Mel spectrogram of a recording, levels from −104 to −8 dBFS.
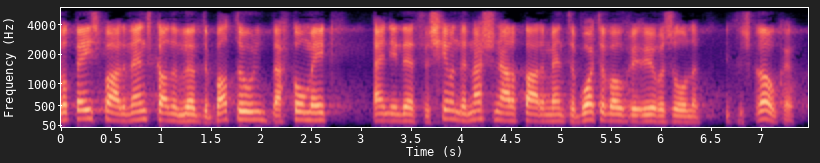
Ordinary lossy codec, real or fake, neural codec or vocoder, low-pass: MP3, 48 kbps; fake; codec, 24 kHz, 0.9 kbps, WavTokenizer, large speech release; 5.4 kHz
